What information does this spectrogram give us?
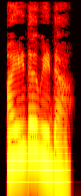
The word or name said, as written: ಐಡವಿಡ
